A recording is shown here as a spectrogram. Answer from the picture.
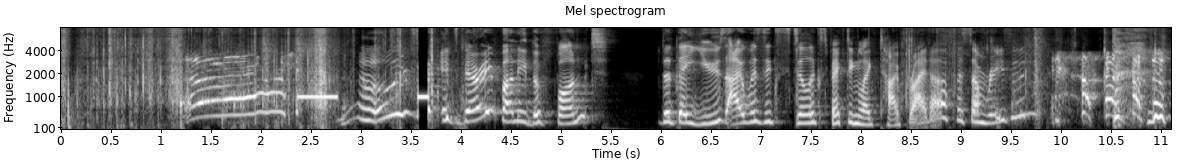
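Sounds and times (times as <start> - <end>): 
manila folder paper crinkling and rustling: 0.0 - 4.2, 8.2 - 10.5
speech: 3.9 - 11.0
laughter: 9.9 - 11.0.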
